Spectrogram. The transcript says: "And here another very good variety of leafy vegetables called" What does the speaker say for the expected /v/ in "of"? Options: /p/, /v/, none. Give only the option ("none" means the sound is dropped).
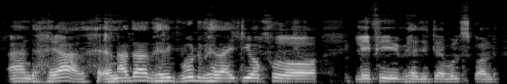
/p/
